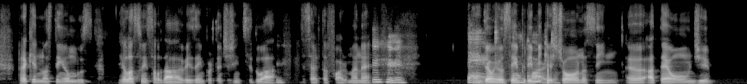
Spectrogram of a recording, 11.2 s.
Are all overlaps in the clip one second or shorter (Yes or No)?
No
